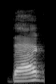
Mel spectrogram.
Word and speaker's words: bag: Bag versus You heard beg, it here first.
